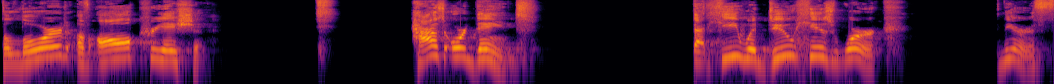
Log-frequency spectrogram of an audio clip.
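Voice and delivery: unhurried reading, weighing each word. Reading aloud a quote that has stayed with the speaker, reading slowly. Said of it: "I'm going to read it slow".

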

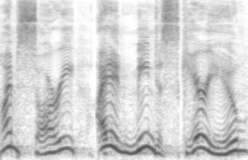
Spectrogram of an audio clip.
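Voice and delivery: cheery, wholesome, friendly American voice. Joking about dubbing a character whose face isn't shown, all-American friendly voice. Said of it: "a really all-American friendly voice".

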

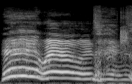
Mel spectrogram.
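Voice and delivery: booming loud character voice. Speaker says they do one impression and performs an Abraham Lincoln impression. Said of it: "That's a pretty good Abe Lincoln".

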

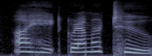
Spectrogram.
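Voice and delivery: with a sigh. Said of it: "sighed [name]".

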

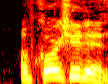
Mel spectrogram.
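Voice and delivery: kind-hearted, comforting tone, pitched a little up. Narrator reads Mrs. Treat answering Toby once the guests are seated again: kindly tone. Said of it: "said Mrs. Treat in a kindly tone".

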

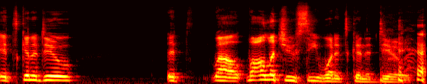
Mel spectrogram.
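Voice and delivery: put-on pervy voice. Retell what Art Carney says about the machine he hooks up, as a pervy Art Carney impression. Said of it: "in his most pervy way possible".

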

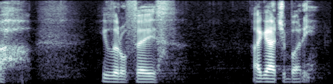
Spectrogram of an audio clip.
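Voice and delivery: acted, compassionate, reassuring tone full of empathy. Speaker imagining Jesus saying it with empathy, reaching his hand down: acting out compassionate reassurance. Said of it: "full of empathy and compassion".

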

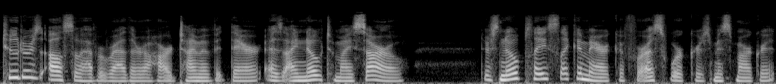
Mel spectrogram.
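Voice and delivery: plain

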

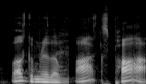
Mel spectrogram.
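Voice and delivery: slow, creaky put-on FM radio DJ voice. Greeting the show's listeners after a request for a radio voice: put-on radio voice. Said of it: "I gotta put my radio voice on".

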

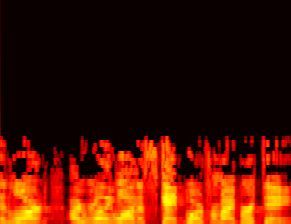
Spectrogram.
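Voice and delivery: booming, very loud, high-pitched shout. Retelling a joke about a boy praying: imitating a very loud voice. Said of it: "with a very loud voice".

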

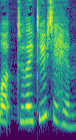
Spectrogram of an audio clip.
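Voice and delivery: high, trembling, quavering voice. Narrator reads Irene's question to the little miner, in a trembling voice. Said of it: "with a trembling voice".

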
